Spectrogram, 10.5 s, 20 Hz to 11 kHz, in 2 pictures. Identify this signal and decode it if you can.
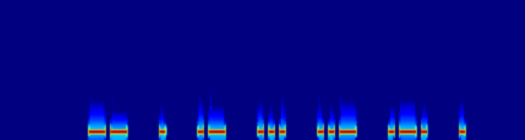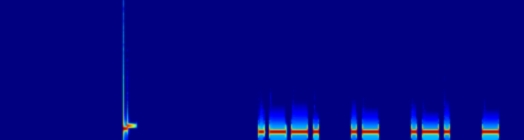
Morse code, heard as a keyed tone, about 23 wpm, spaced as for 16 wpm, 700 Hz. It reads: MEASURE PART
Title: 2x Character Spacing - Top 500 Words - 22wpm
